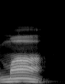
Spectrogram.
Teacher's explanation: मां नाक और मुंह दोनों से निकल रहा है · तो चांद बोलते टाइम आपका आवाज़ नाक से भी थोड़ा निकल रहा है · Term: चंद्रबिंदु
